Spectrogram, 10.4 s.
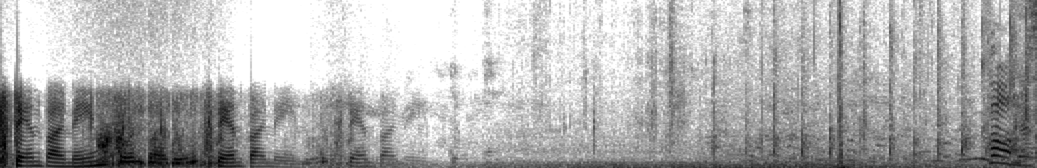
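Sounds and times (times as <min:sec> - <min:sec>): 
speech: 0:00.1 - 0:04.1, 0:09.9 - 0:10.3
employees clapping and cheering: 0:07.1 - 0:10.3.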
